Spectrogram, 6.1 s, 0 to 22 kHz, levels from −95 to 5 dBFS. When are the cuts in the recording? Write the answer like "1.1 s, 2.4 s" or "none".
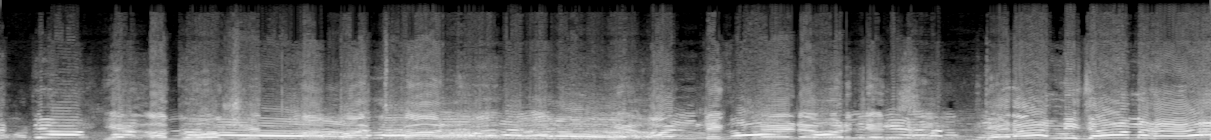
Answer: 4.8 s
